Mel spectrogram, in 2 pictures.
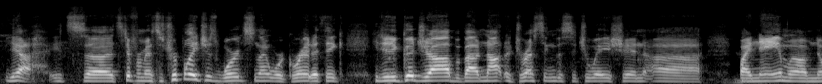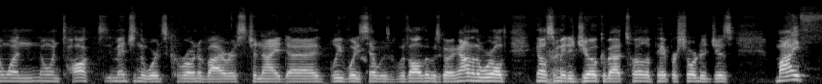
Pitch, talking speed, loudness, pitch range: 150 Hz, 240 wpm, -19 LUFS, 145-165 Hz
